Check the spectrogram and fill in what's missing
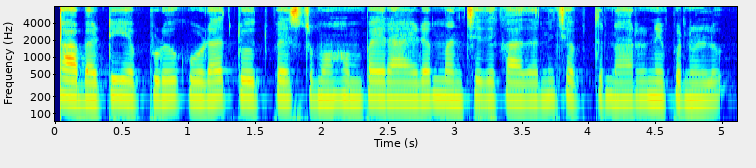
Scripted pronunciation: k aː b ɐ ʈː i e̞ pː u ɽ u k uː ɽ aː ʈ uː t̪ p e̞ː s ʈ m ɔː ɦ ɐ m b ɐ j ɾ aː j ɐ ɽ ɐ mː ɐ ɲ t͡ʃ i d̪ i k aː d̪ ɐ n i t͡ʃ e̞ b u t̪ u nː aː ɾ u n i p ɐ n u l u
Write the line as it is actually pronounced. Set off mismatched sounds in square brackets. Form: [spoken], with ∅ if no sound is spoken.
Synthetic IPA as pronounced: k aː b ɐ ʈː i e̞ pː u ɽ u k uː ɽ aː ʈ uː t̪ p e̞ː s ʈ m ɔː ɦ ɐ m [p] ɐ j ɾ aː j ɐ ɽ ɐ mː ɐ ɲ t͡ʃ i d̪ i k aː d̪ ɐ n i t͡ʃ e̞ b u t̪ u nː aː ɾ u n i p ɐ n u l u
